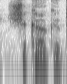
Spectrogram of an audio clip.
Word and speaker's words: Shikoku: Well, and you talk about that in your book on the, can you pronounce that for me? – Shikoku pilgrimage. – Shikoku pilgrimage.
